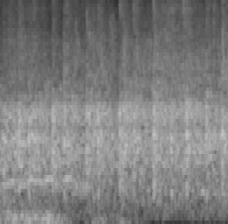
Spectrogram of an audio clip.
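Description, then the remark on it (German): Steady audience applause at ICF Hamburg church, a dense wash of many hands clapping at an even, sustained level throughout, with no voices standing out above it. “Danke für den Applaus.”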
